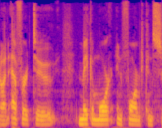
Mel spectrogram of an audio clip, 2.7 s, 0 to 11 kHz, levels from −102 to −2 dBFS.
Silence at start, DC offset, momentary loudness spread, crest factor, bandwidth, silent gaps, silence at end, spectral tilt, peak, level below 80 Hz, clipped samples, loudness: 0 s; under 0.1%; 8 LU; 16 dB; 11 kHz; none; 0 s; -4 dB/octave; -6 dBFS; -58 dBFS; under 0.1%; -20 LUFS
